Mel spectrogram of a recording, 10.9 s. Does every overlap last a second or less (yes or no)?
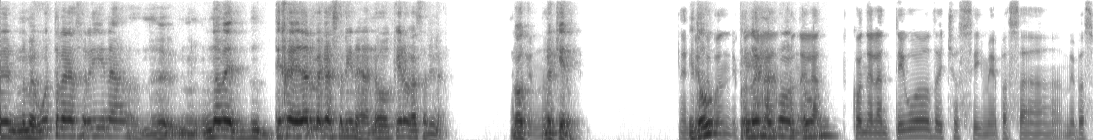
no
